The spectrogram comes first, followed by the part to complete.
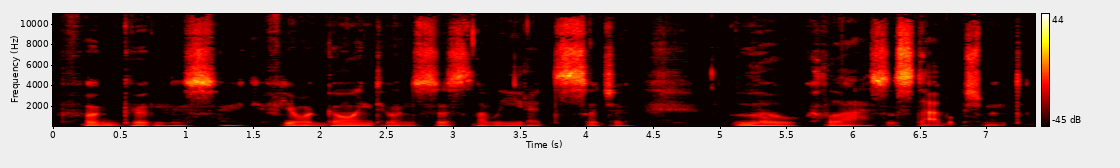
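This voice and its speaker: Snooty fed up guy for a story podcast, super deep and husky, muttering. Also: steady tone, a bit bright, no room sound, studio quality, heavily acted. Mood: exasperated. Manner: pompous, slow muttered scolding. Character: fussy, haughty exasperated man muttering in public.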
